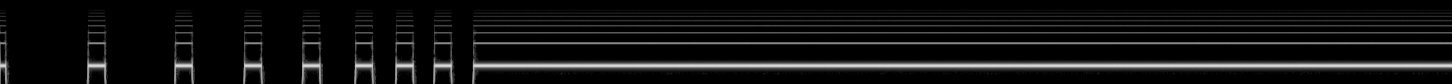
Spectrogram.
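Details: Heart rate monitor sound effect: beeps that quicken, then merge into one continuous unbroken tone, a simulated flatline.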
